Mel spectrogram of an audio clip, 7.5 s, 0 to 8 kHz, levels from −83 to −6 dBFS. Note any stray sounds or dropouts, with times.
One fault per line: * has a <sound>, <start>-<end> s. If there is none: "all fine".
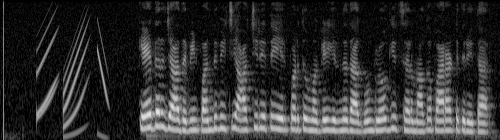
* has a chirp, 0.5-1.6 s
